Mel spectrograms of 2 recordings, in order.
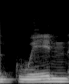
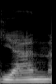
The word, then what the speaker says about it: Gyan: I think it's Gyan. I used to call it the Gwen, and then I realized it's not called that, so it's called Gyan, I believe it's called.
